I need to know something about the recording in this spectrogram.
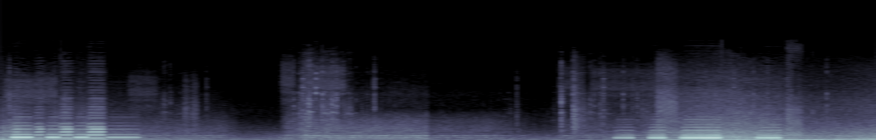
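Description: Bicycle tyres roll steadily over pavement.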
